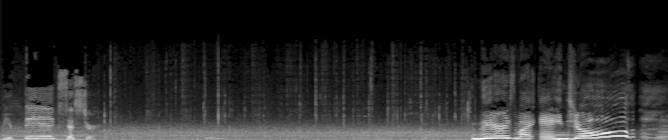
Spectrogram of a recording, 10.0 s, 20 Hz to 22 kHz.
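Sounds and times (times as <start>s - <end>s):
outdoor background noise: 0.0s - 10.0s
light footsteps on concrete: 1.2s - 7.9s.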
